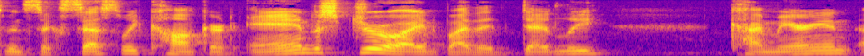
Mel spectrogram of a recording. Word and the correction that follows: Chimeran: Uh, I cannot pronounce that name for some reason. Chimeran race. Chimeran. Chimeran. Thank you, Chris.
